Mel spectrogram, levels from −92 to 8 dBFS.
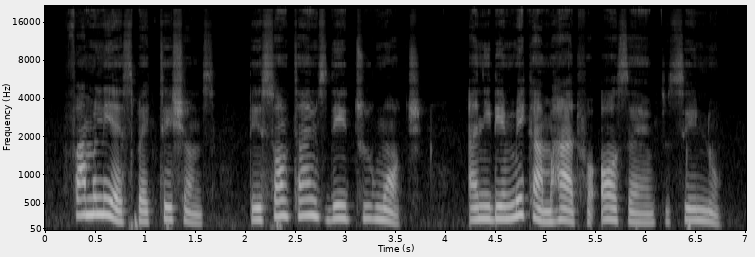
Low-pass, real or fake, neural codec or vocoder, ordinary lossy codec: none; real; none; none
